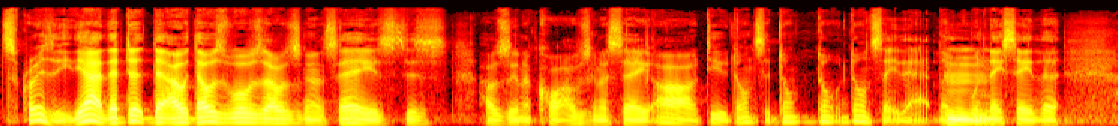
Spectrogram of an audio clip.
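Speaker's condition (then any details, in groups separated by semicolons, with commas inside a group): Stuttering; attends National Stuttering Association meetings, declines speech pathologist suggestions such as breathing techniques; worse on stage when rushing and trying harder, occurs over phone, different cadence, throat shake; repeated sounds, repeated words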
